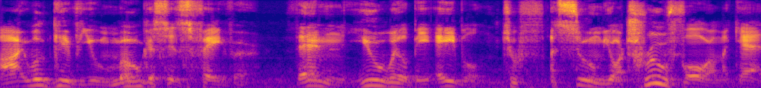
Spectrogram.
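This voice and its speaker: A put-on character voice speaks at a fairly slow pace over clear background noise. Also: man, fairly low pitch for a man. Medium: read story.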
